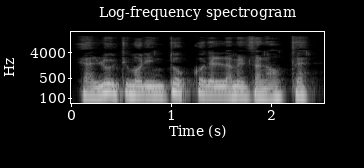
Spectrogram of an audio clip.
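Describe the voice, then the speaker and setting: A man reading a fairy tale aloud in calm, measured, expressive storybook narration. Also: medium pitch, gravelly, husky. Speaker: audiobook reader.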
